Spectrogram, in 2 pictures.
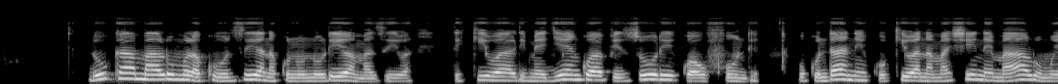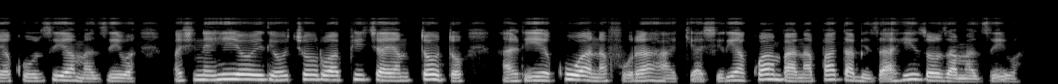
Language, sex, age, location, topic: Swahili, female, 25-35, Dar es Salaam, finance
